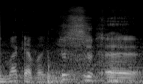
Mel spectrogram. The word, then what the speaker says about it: McAvoy: Puis, tu sais, James McAvoy, lui, je sais prononcer son nom. McAvoy. McAvoy. C'est McAvoy.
